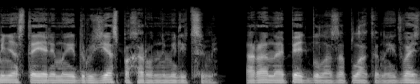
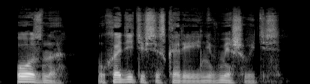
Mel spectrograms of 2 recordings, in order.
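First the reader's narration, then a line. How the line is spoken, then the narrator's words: Quiet. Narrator (Russian): сказал я негромко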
